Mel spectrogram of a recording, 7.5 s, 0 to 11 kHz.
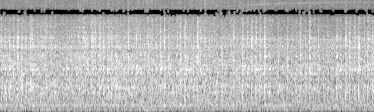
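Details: Ex-military Cat D7G dozer after service, including oil and hydraulic filter changes, after an earlier hour-long run: deep, heavy diesel rumble at steady speed with no knocks, misses or surging; running healthy.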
